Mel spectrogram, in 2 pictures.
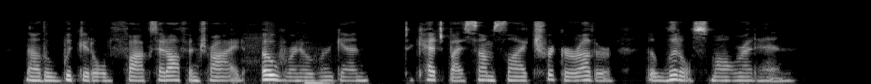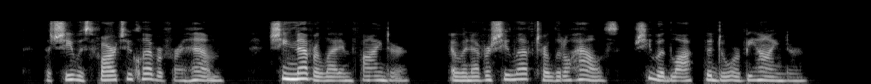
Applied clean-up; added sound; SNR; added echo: neural mask model RNNoise.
